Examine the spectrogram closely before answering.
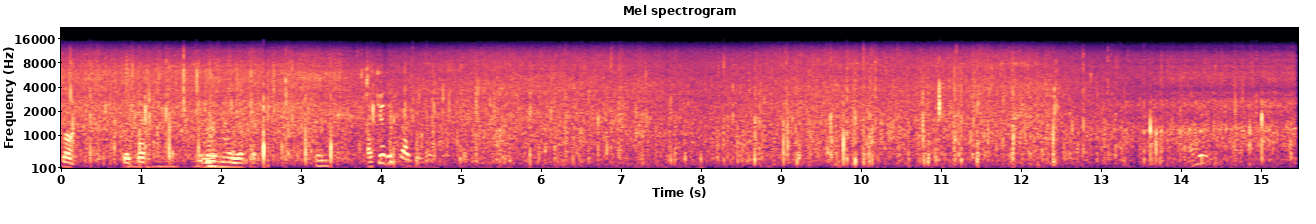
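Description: Rain patters steadily on a tent.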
